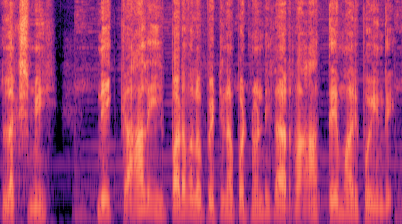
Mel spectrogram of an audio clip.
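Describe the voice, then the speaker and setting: A man's voice: on the high side, animated, a little fast, a bit bright, faint music behind. A man playing a poor, devoted fisherman husband in a moral story, speaking earnestly and with dramatic emphasis. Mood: tender, awed. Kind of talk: acted moral-story dialogue.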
